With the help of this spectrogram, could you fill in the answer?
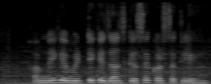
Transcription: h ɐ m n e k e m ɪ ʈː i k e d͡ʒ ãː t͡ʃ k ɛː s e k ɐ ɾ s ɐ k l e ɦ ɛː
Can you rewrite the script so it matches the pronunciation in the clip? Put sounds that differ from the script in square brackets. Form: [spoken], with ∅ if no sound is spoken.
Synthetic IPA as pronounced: h ɐ m n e k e m ɪ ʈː i k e d͡ʒ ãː t͡ʃ k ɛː s e k ɐ ɾ s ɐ k l [i] ɦ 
